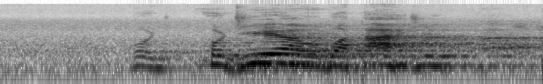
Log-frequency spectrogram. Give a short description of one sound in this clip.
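A man speaks loudly and with emphasis through a microphone in a large echoing hall.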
